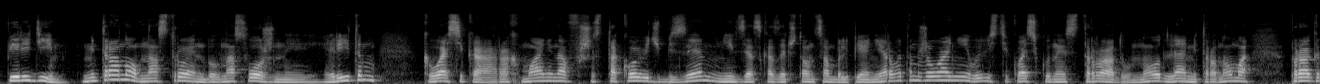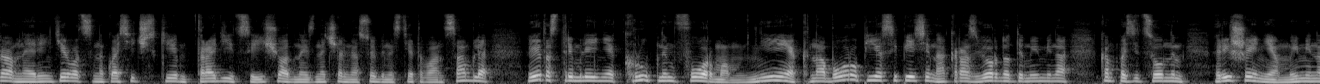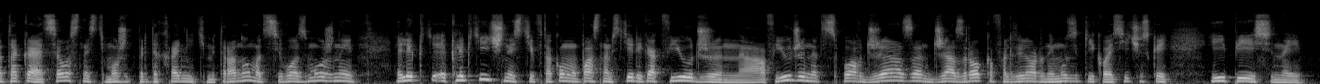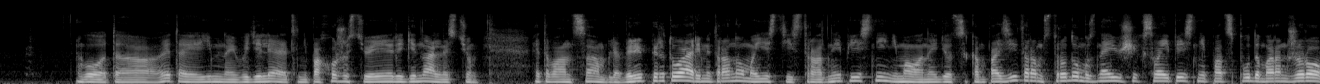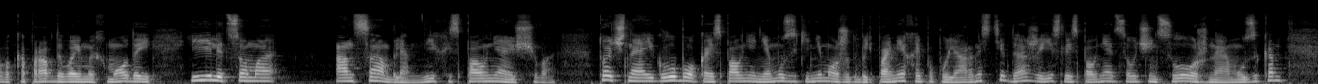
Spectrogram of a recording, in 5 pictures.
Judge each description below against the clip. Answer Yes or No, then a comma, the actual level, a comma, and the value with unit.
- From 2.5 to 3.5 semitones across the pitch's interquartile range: No, average, 4.9 semitones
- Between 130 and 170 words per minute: No, average, 120 wpm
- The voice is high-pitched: No, medium, 140 Hz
